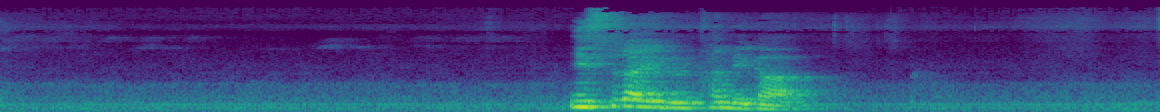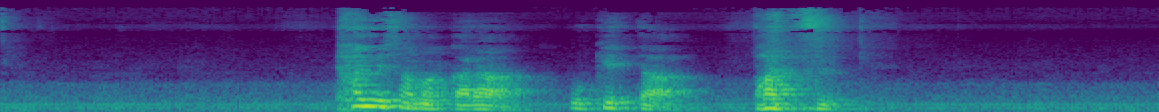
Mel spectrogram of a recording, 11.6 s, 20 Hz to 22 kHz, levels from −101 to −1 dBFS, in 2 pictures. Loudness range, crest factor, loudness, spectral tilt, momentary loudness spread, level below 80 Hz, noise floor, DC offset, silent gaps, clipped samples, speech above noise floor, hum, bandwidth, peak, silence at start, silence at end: 5 LU; 22 dB; -23 LUFS; -7 dB/octave; 25 LU; -60 dBFS; -50 dBFS; under 0.1%; none; under 0.1%; 29 dB; none; 16.5 kHz; -6 dBFS; 2.85 s; 0.6 s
